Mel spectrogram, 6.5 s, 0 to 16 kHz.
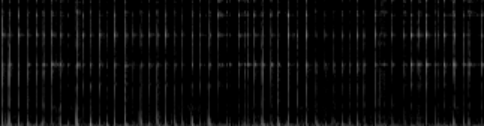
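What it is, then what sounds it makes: Frosted glass candle holder. A small frosted glass votive holder with a candle inside is tapped rapidly with multiple fingernails. The result is a fast, steady stream of dozens of short, dry clicks, each with a faint bright glassy ping around 2 kHz and higher that dies away almost instantly.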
